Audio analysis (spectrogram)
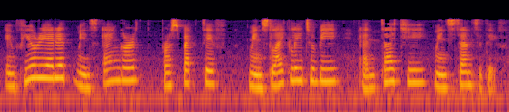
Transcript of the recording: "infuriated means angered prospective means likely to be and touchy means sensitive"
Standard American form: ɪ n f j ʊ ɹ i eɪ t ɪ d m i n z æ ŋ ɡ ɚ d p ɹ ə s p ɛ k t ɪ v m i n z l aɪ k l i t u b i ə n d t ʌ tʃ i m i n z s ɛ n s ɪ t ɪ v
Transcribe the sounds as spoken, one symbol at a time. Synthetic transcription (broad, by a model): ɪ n f j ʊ ɹ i eɪ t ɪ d m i n s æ ŋ ɡ ɚ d p ɹ ə s p ɛ k t ɪ v m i n s l aɪ k l i t u b i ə n t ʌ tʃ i m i n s ɛ n s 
